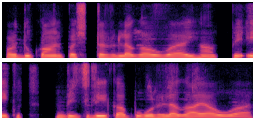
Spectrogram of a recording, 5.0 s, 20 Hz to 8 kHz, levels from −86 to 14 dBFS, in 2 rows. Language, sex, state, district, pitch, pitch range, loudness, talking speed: Hindi, female, Haryana, Charkhi Dadri, 190 Hz, 180-195 Hz, -16 LUFS, 155 wpm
